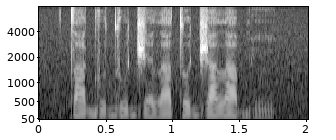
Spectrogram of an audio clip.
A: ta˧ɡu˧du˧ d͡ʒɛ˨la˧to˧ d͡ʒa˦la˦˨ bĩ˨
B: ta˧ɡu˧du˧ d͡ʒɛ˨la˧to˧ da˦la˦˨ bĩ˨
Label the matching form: A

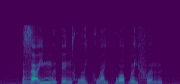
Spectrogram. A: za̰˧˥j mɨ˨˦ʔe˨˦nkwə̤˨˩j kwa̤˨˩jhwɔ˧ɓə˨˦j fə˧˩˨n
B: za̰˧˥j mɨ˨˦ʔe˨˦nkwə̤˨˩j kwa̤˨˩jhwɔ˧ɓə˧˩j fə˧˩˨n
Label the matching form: A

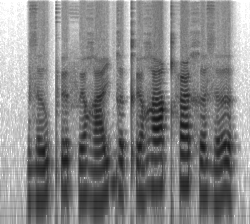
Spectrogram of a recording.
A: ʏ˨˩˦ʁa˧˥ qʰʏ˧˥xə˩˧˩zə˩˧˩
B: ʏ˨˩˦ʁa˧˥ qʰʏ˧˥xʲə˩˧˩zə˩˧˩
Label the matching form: A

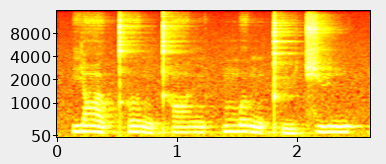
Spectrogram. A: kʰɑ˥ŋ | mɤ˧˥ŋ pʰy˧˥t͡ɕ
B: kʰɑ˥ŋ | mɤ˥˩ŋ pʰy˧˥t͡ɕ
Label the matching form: B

